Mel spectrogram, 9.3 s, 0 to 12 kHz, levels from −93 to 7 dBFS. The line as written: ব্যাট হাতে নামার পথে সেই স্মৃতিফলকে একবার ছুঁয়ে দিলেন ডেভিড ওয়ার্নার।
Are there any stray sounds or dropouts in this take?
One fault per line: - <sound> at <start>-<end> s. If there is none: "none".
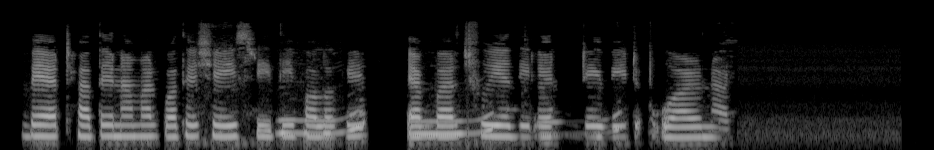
none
